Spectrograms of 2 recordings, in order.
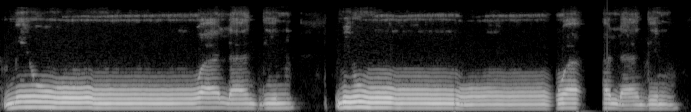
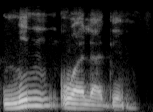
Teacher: Ke huruf wawunya di belakang. Jadi seakan-akan bunyi nunnya tersebut menjadi hilang. Tapi dirubah dengan dengungnya.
